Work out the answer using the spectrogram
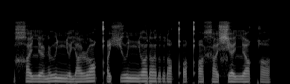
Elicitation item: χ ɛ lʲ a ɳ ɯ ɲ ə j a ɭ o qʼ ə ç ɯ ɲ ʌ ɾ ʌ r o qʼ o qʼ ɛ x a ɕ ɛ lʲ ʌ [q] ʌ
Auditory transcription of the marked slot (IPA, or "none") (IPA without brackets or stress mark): q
